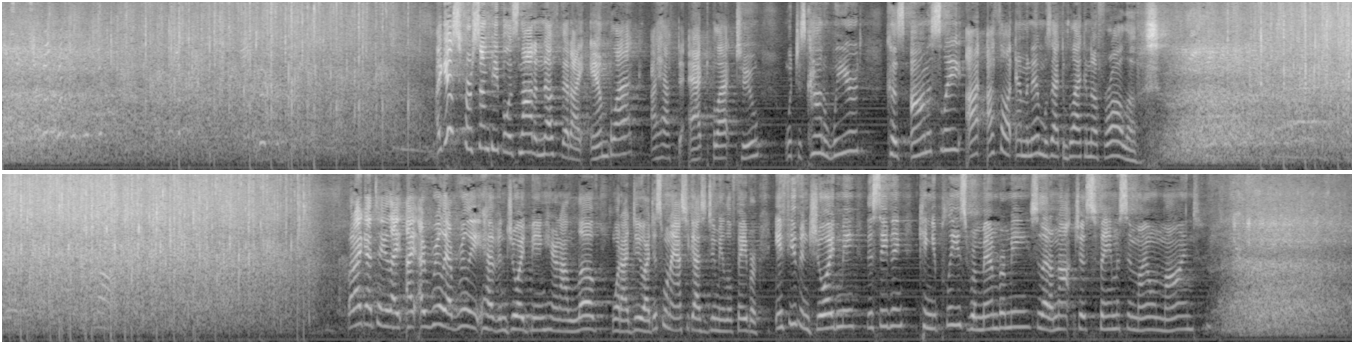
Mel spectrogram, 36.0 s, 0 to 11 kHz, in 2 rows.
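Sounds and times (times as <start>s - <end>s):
audience laughter: 0.0s - 4.3s, 15.5s - 18.2s, 34.1s - 36.0s
audience applauding: 0.0s - 5.8s, 16.0s - 22.4s.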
